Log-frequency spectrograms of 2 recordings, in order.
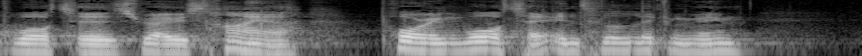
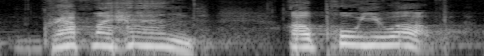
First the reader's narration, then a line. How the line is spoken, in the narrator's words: the rescue officer pleads with the man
